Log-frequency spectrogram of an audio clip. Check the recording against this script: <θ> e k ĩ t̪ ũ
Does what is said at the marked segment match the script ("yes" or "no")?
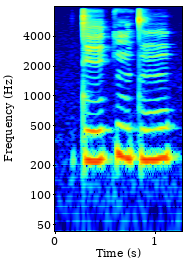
no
